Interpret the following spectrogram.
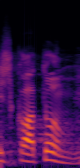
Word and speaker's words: scutum: So, pero, the other shield naman is about the Roman shield or the scutum, no? Tignan niyo, tama yung spelling, ha? Baka mamaya magkamali kayo ng bigkas.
